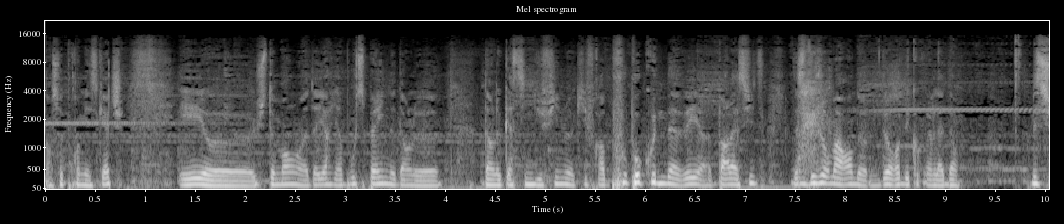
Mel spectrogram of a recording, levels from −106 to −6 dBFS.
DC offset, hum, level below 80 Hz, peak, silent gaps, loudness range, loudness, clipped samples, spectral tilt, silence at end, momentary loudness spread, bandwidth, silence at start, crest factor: under 0.1%; none; -50 dBFS; -8 dBFS; none; 2 LU; -29 LUFS; under 0.1%; -6.5 dB/octave; 0 s; 13 LU; 14.5 kHz; 0 s; 20 dB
